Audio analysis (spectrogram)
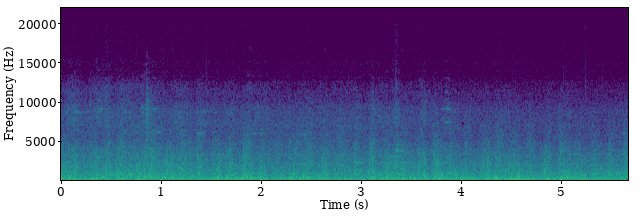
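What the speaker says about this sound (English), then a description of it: "The train looks like late 1800s style Western Railroad type." A late-1800s style Western railroad train rolls along its tracks, with a steady, dense clickety-clack of wheels over rail joints holding close and loud without a break.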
